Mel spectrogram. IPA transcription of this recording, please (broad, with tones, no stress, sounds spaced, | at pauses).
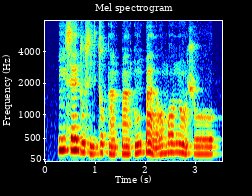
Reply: ĩ˦ s ɛ˦ d u˧ s i˨ d o˧ k ã˨ k͡p ã˨ k ũ˨˦ k͡p a˦˨ l ɔ˨˦ m ɔ˦ n ɔ̃˦˨ ʃ o˧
